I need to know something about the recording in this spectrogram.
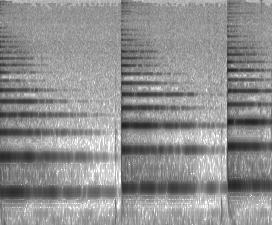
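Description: Piano playback from music notation software: three single notes, each sounding as it is entered and then fading, stepping up the F major scale from D to E to high F (la, ti, do). A faint click comes just before each note.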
